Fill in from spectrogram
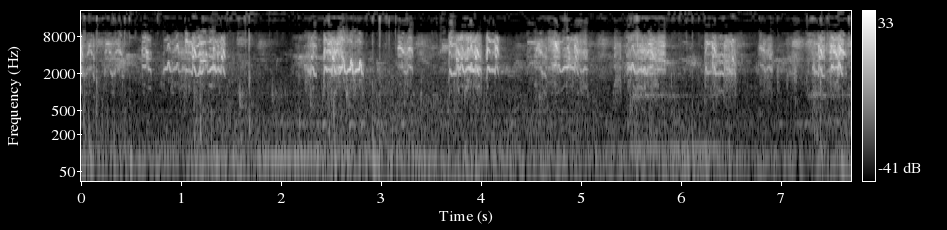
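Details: Calls of baby lovebirds on 11 January 2025: harsh, scratchy high squeaks in bursts of about half a second, repeating almost continuously with brief gaps, over a faint low hum.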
